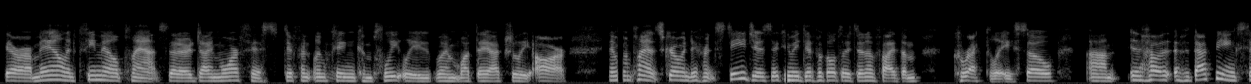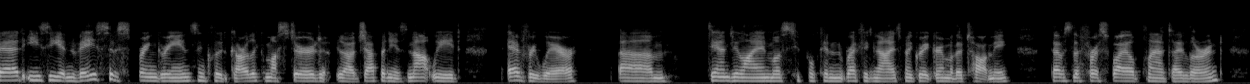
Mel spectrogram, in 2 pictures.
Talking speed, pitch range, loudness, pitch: 170 wpm, 155-185 Hz, -26 LUFS, 165 Hz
